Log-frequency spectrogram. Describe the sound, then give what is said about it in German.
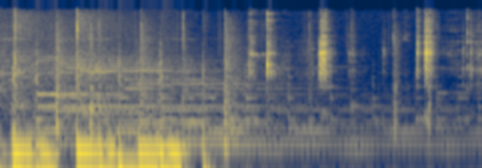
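Dishes and cutlery clink together in a quick, irregular series of ringing knocks as plates and cups are set down while setting the breakfast table, with a low tonal hum underneath at the start. “Abends schon mal den Frühstückstisch decken, damit man morgens nur noch den Knopf an der Kaffeemaschine drücken muss.”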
